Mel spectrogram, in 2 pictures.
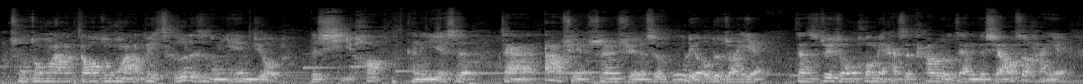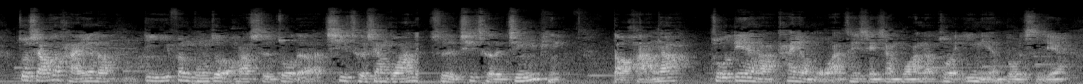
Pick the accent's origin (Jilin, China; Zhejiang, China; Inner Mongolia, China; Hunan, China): Hunan, China; Changsha; 我是一九八八年出生，我是茶茶本地人。 我当时在茶茶这边读的，是读的一个物流的这样的一个大专业学校， 就是物流的专业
